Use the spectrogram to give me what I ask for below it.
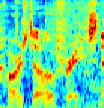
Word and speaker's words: hors d'oeuvres: you, you, what you do is you, I think in French it's pronounced hors d'oeuvres.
